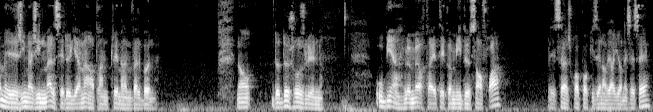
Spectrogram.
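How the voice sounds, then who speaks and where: An actor playing a shrewd, authoritative police commissioner who questions insistently and methodically in a French radio crime drama. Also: male voice, very deep voice, darkish tone, husky, exaggerated voice. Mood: reflective.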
